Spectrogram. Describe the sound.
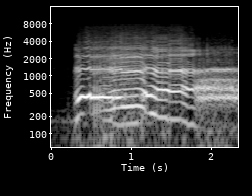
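A voice imitates a burp, mocking a young man answering police asking for his ID with a belch. It is one loud, drawn-out, throaty voiced belch lasting about two seconds, with its pitch dipping near the end.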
